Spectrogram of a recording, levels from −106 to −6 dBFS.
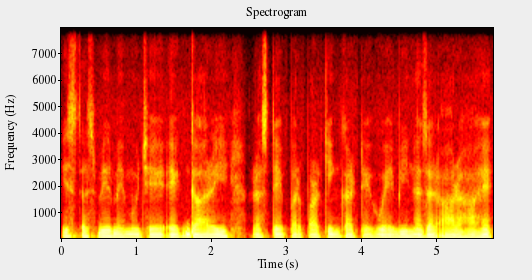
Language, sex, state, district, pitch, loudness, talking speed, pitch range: Hindi, male, Arunachal Pradesh, Lower Dibang Valley, 95 Hz, -17 LUFS, 165 wpm, 90-100 Hz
